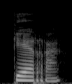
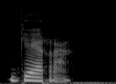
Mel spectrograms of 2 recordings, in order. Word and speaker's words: guerra: have the g-u-e combination as in guerra guerra or the g-u-i combination as in aguila aguila when you have these combinations the u doesn't make a sound other than these exceptions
